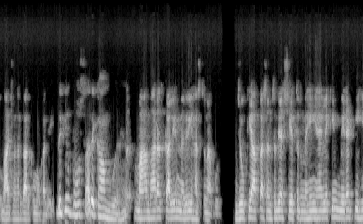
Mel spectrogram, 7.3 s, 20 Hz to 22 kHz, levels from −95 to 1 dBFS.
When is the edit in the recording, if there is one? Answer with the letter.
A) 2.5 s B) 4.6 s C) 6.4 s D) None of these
A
